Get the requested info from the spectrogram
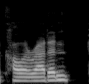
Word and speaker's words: Coloradoan: Jeff also is a Coloradoan. Yeah, there's another syllable there.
